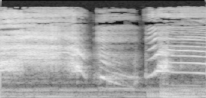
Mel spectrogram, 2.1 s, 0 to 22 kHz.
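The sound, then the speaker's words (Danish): A 1½-year-old child screams and cries from a bed in an upstairs bedroom, heard through a baby monitor: loud, high wailing in a few bursts broken by short gaps. “Og så lyder der bare et skrig fra babyalarmen.”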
